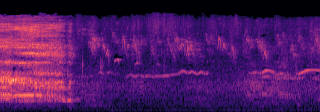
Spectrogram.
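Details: Citron-crested cockatoo giving one loud, harsh, raspy screech lasting well over a second. A quieter stretch follows, with thin whistled tones and faint chirps in the background.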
